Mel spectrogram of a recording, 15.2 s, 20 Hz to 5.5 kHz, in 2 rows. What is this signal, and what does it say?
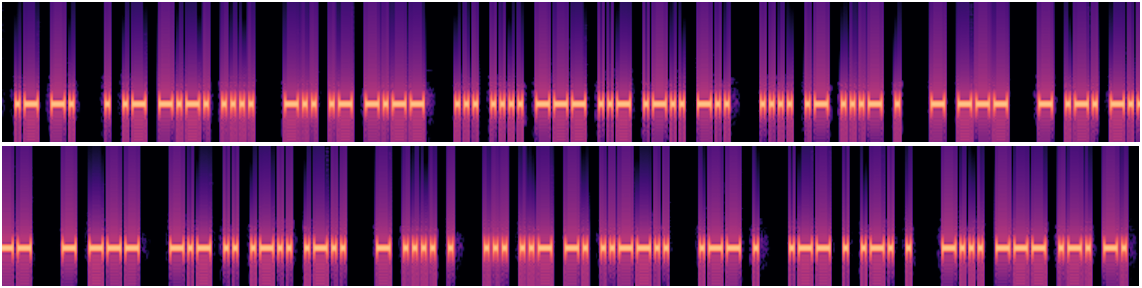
Morse code, heard as a keyed tone, about 40 wpm, 600 Hz. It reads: AN EACH DAY SHOULD HAVE TO TRY TO KILL THE SUN? WE WERE BORN
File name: the old man and the sea 2 40wpm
